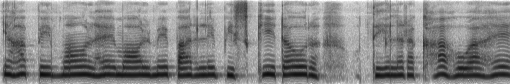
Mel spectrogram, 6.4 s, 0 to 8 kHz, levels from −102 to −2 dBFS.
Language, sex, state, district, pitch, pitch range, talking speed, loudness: Hindi, female, Uttar Pradesh, Jalaun, 225 Hz, 220-240 Hz, 130 wpm, -16 LUFS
